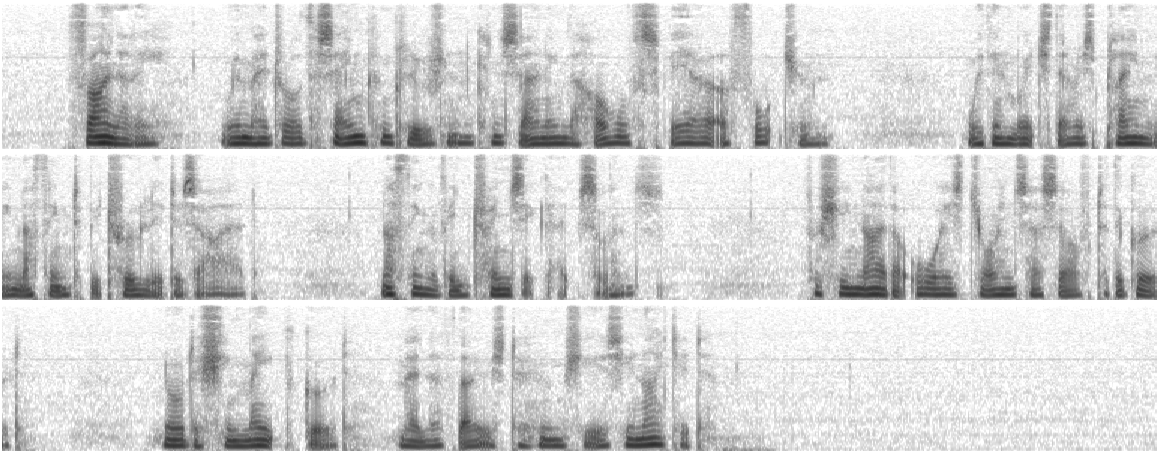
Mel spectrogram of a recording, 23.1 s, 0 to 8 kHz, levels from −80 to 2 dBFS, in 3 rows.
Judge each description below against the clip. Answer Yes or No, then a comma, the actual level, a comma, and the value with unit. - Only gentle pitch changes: Yes, narrow, 2.1 semitones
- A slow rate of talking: Yes, slow, 125 wpm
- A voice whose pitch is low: Yes, low, 115 Hz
